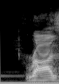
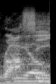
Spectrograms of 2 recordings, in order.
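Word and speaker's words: Rozzie: It is not anything but R-O-Z-Z-I-E. Rosie. That's what it. That's the not Rossi.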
